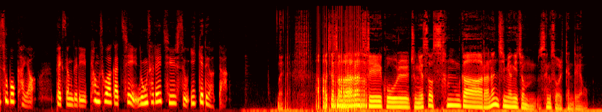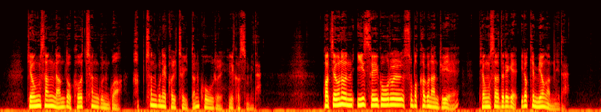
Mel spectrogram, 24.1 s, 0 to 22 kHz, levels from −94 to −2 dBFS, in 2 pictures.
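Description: The program filling the playback ring buffer and the hardware reading it have drifted out of step, so they cross inside every period: buffer tearing, from 5.63 to 7.41 s of this speech recording. In each buffer roughly half the audio is stale, left from about 150 ms earlier, and hard joins on either side of it produce a rattling, robotic buzz at 23.4 Hz, a rate that fits a 2048-sample buffer.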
